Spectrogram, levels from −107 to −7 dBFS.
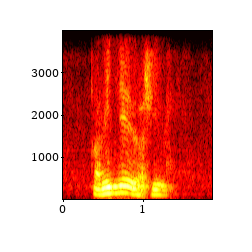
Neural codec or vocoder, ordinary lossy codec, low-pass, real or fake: codec, 24 kHz, 0.9 kbps, WavTokenizer, medium speech release version 1; Opus, 16 kbps; 3.6 kHz; fake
